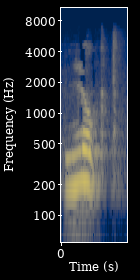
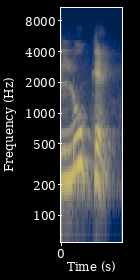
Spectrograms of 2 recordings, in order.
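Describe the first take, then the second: First: The ending is a plain T sound. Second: The ending is an extra 'ed' syllable. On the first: The speaker calls it right. "voy a decir" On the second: The speaker calls it wrong. "yo no voy a decir"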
